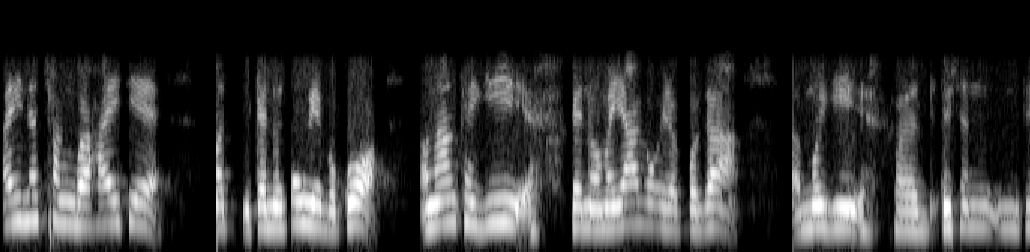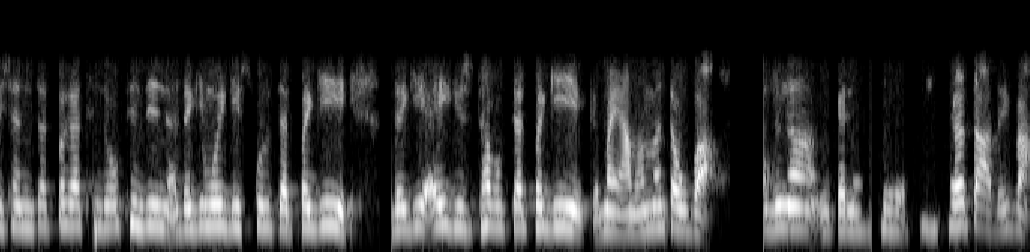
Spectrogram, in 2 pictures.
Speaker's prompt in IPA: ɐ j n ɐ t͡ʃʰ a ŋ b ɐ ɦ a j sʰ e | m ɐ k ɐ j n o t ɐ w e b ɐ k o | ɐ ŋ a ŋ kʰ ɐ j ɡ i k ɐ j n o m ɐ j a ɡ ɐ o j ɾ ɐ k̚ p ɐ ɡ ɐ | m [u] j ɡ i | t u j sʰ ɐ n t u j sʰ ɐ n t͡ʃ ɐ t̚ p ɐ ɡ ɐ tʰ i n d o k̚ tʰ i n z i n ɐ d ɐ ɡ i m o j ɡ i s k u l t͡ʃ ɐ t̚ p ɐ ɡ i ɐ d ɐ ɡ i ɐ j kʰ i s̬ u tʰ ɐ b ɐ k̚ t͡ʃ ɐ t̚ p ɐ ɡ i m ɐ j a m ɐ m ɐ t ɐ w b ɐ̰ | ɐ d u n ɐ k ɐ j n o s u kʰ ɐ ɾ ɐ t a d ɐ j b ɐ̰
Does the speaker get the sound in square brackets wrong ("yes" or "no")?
yes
